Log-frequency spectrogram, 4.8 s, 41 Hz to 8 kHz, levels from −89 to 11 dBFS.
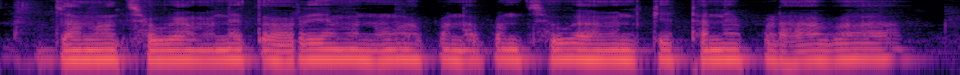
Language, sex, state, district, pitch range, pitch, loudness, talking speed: Chhattisgarhi, male, Chhattisgarh, Jashpur, 120-125 Hz, 125 Hz, -32 LUFS, 150 wpm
